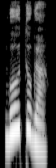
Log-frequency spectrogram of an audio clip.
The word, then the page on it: ಬೂತುಗ: būtuga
